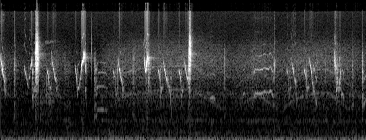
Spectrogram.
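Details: Budgerigars chattering: rapid sharp chirps and warbling notes, several loud clicks, mostly high-pitched, with short gaps between bursts.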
